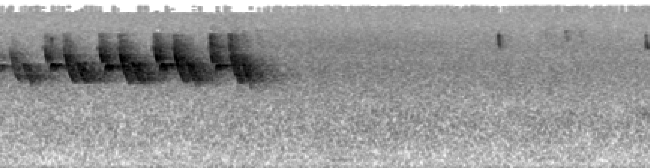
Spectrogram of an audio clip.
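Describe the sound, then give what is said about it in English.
A quick run of about six short, high thwip-like calls from a black-throated green warbler, then a couple of faint ticks, over a steady hiss of outdoor background noise. “all those little thwip tick kind of calls come from the black-throated green warbler.”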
